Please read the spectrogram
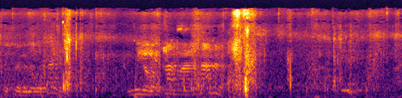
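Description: A few footsteps on a tarmac drive, with faint voices talking at a distance.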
